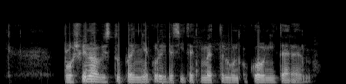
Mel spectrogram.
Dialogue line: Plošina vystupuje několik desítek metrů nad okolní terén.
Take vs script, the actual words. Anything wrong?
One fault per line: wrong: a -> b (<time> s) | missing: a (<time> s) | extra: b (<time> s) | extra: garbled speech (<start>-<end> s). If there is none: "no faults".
missing: nad (2.4 s)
